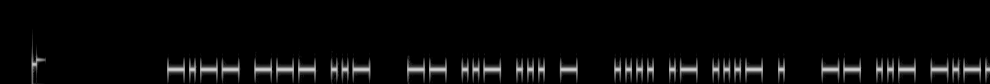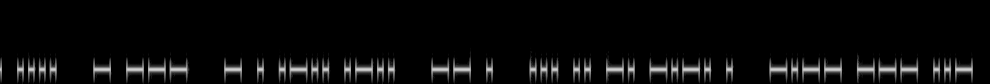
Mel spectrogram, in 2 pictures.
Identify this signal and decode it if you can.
Morse code, heard as a keyed tone, about 22 wpm, 700 Hz. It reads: YOU MUST HAVE MUCH TO TELL ME SINCE YOU
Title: Sentences from Top 1600 Words 22wpm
